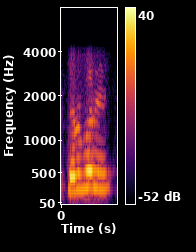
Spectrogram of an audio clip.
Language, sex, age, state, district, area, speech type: Odia, male, 45-60, Odisha, Sundergarh, rural, conversation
